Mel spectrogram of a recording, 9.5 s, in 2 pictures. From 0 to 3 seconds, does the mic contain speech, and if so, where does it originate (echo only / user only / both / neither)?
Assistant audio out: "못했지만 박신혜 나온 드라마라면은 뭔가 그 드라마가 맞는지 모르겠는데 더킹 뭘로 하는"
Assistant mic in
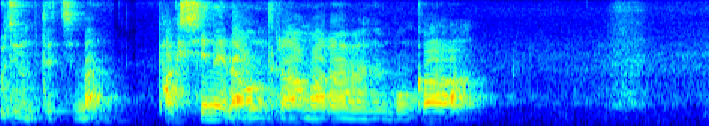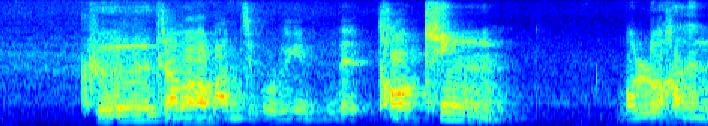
echo only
